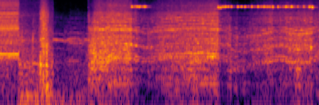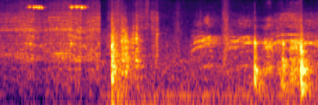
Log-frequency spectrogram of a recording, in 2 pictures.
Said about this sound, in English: I'm going to drill a pilot hole over there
